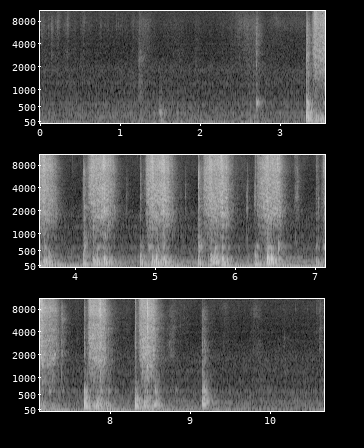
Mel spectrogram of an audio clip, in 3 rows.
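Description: Hands rubbing and scraping at trading-card packaging in a steady rhythm: about nine strokes, one every 0.7 seconds or so, starting about three seconds in.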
